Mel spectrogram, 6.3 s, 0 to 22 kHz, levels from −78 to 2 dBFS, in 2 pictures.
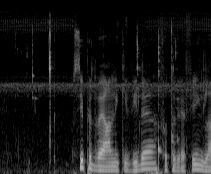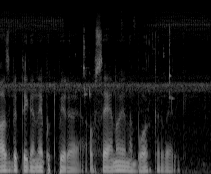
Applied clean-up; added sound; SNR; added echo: none; Cricket + Liquid; 16 dB; none.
